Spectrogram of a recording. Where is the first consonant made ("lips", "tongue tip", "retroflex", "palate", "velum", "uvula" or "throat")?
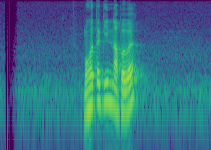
lips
